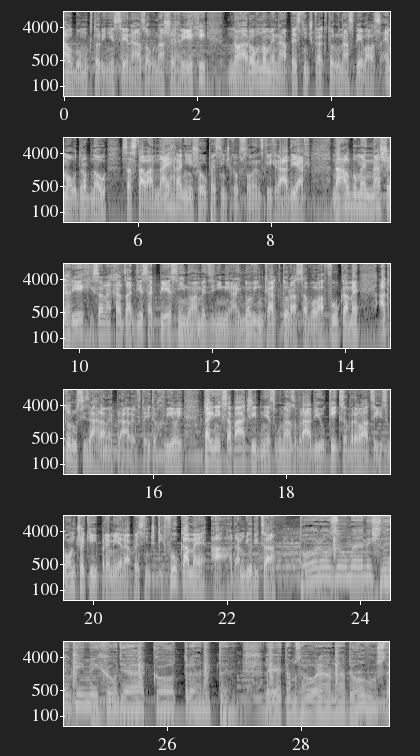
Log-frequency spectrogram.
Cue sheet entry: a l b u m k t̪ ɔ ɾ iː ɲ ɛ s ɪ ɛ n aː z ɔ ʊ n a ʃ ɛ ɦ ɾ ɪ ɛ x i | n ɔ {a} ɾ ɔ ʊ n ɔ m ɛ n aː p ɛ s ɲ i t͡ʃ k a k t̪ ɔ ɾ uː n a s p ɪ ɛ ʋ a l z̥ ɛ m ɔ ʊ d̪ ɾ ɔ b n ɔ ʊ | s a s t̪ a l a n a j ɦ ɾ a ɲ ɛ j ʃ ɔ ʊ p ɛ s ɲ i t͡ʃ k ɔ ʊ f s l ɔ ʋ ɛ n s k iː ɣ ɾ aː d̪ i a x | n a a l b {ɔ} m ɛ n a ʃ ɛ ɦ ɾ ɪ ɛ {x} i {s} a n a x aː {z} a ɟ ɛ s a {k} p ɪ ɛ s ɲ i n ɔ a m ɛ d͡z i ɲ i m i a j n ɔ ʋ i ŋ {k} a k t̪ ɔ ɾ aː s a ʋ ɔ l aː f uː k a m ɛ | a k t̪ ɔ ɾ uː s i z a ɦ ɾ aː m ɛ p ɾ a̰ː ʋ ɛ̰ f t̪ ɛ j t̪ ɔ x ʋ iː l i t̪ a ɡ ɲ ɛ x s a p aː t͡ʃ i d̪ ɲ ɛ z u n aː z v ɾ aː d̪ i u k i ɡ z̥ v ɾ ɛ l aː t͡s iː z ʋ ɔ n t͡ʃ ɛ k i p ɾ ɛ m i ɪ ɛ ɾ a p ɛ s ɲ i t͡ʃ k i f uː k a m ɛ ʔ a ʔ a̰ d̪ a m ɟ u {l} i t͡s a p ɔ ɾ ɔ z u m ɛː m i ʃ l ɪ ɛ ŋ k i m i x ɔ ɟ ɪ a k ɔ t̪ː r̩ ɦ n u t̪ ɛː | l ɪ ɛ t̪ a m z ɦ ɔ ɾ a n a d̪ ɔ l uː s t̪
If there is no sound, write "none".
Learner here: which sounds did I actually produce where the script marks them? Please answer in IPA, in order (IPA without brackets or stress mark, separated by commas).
a, u, x, s, d͡z, c, k, ɾ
